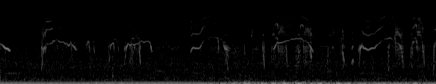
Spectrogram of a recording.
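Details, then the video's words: Osprey nest squabble, Estonia: shrill whistled cheeps in clustered bursts, each note arching up and falling, some with a harsh edge, repeated several times over a low droning background. "Скопа. " Разборка" в гнезде..."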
